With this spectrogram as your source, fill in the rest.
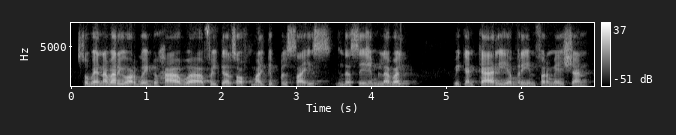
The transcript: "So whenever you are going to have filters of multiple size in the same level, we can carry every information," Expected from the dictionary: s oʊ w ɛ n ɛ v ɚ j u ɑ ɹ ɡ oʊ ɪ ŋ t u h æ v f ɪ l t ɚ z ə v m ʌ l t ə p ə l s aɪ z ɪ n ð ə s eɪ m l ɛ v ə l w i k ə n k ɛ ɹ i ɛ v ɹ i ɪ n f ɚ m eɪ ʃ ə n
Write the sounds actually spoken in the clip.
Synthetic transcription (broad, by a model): s oʊ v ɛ n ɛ v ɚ j u ɑ ɹ ɡ oʊ ɪ ŋ t u h æ v f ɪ l t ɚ s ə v m ʌ l t ə p ə l s aɪ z ɪ n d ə s eɪ m l ɛ v ə l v i k ə n k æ ɹ i ɛ v ɹ i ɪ n f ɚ m eɪ ʃ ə n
